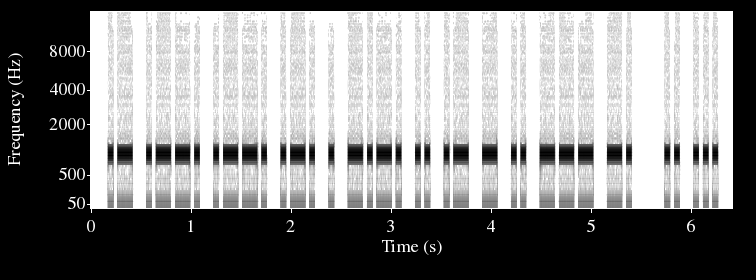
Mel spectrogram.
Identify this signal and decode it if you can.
Morse code, heard as a keyed tone, about 25 wpm, 1000 Hz. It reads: APPRECIATION IS
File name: qotdfiles / 25wpm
